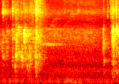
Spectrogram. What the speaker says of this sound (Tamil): so you want to fill it with more water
